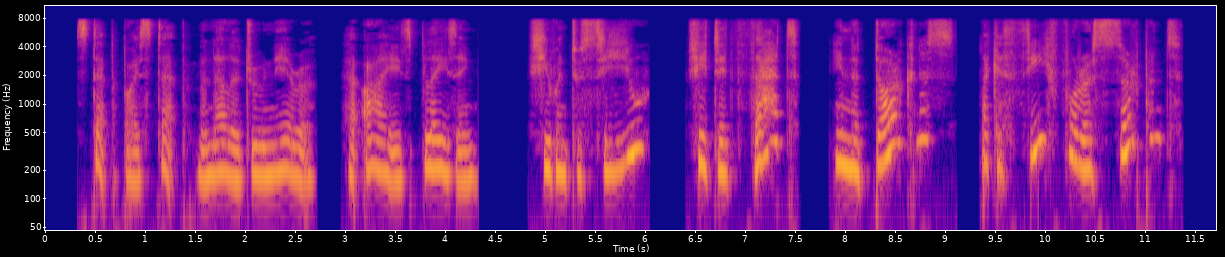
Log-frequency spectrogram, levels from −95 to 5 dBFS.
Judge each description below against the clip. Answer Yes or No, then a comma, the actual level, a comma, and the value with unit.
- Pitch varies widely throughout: Yes, wide, 7.2 semitones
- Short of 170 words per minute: Yes, slow, 135 wpm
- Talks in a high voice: Yes, high, 205 Hz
